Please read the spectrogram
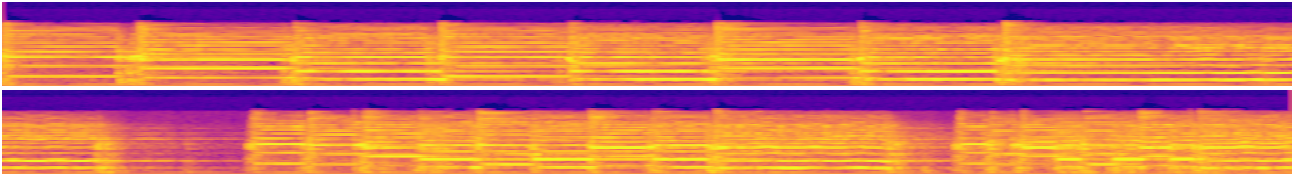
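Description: Electric guitar playing a lead line of separate sustained notes that step down in pitch, a descending run. It breaks off briefly about seven seconds in, then goes on with a quicker run of notes.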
